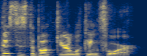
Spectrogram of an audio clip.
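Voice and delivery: ordinary delivery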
